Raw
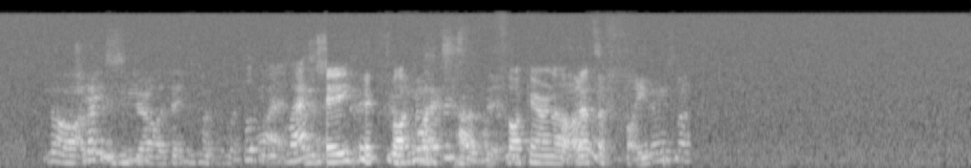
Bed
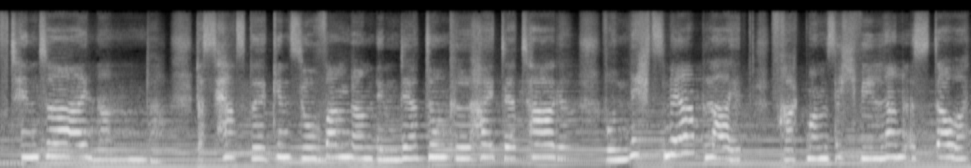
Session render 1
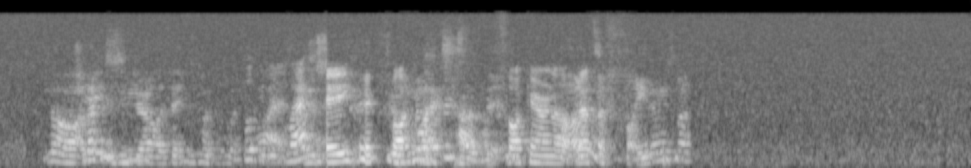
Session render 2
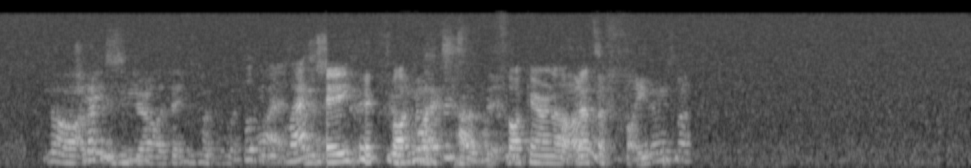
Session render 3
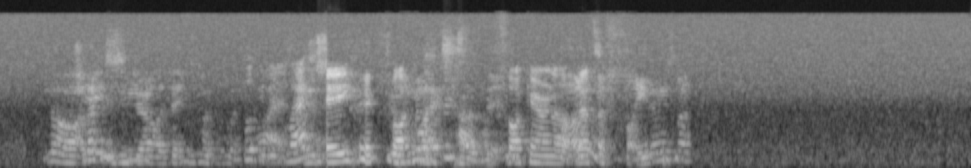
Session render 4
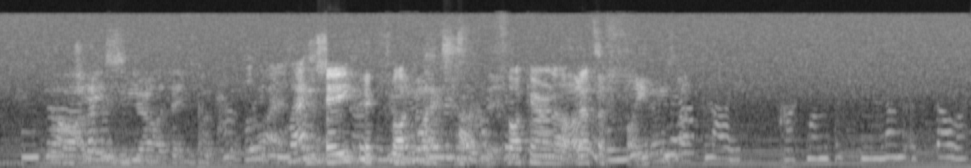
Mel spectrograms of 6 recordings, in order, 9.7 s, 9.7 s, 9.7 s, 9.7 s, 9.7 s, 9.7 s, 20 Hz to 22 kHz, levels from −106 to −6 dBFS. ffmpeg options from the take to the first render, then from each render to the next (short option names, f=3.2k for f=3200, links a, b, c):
-af "afftdn=nr=8:nf=-37"
-af "volume=-12.5dB"
-af "aexciter=amount=6:drive=6.3:freq=2.2k"
-filter_complex "[1:a]volume=-21dB[a];[0:a][a]amix=inputs=2:normalize=0"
